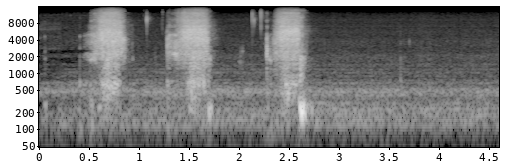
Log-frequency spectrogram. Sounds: Sniff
